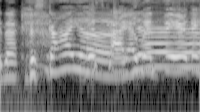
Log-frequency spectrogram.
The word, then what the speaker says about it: Vizcaya: Vizcaya.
